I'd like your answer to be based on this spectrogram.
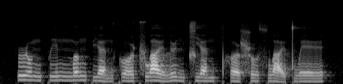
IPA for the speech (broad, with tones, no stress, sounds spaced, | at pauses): ɻ ʊ˥˨ ŋ p i˦ n n̪ ɤ˦ ŋ p j ɛ̰˨˩ n k o˨˦ ʊ̯ ʈ͡ʂ w a˥˨ ɪ̯ l y˥˨ n t͡ɕ j ɛ˥˨ n pʰ ɤ˨˦ ʂ u˨˦ s w a̰˨˩ ɪ̯ t̪ w e˨˦ ɪ̯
